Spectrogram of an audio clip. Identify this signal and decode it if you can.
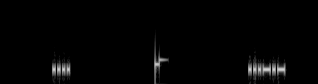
Morse code, heard as a keyed tone, about 48 wpm, 700 Hz. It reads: H <SK>
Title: Single Character (Letter:Number:Punctuation:Prosign) Alt 50wpm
